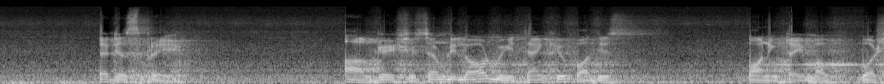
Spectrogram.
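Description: A middle-aged man reads aloud calmly through a microphone in an echoing hall.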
